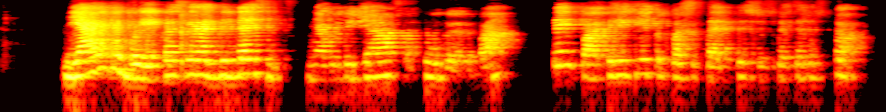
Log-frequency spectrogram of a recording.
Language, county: Lithuanian, Kaunas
